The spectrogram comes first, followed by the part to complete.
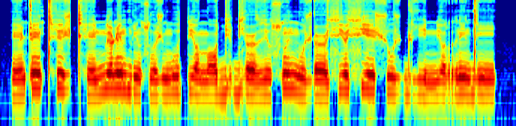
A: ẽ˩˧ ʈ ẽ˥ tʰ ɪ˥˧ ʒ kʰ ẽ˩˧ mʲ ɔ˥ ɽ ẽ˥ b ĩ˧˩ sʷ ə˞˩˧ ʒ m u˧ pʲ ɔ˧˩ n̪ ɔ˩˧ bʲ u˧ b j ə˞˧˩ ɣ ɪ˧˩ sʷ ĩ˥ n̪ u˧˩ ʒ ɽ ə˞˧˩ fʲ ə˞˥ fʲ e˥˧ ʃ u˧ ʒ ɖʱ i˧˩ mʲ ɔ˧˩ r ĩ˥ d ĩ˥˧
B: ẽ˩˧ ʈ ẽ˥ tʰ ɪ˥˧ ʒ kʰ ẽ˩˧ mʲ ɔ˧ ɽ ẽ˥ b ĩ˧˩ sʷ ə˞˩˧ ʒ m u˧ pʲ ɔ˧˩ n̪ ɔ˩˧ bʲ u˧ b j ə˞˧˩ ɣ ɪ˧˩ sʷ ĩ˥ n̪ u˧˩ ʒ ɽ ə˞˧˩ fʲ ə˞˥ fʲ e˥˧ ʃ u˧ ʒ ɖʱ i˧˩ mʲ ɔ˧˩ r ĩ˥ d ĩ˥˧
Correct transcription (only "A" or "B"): A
